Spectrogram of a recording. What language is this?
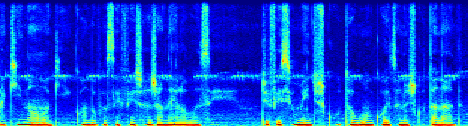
Portuguese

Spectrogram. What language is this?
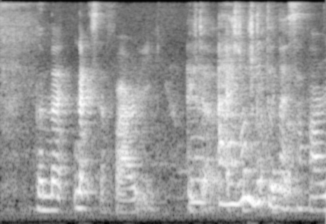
English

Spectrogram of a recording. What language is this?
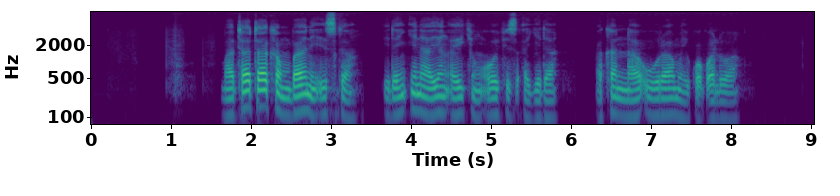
Hausa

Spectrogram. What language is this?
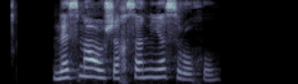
Arabic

